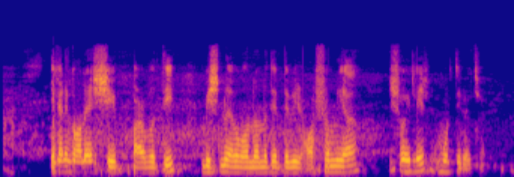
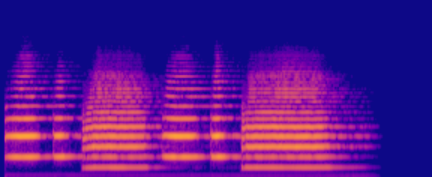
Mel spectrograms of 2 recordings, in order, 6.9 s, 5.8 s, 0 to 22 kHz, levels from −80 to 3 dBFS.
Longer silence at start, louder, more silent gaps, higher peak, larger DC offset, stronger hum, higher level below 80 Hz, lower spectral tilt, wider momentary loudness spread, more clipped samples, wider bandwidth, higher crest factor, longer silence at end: about the same, 0.05 s vs 0.05 s; first, -15 LUFS vs -20 LUFS; neither; first, 0 dBFS vs -8 dBFS; neither; neither; first, -56 dBFS vs -64 dBFS; first, -5 dB/octave vs -3 dB/octave; first, 12 LU vs 8 LU; neither; about the same, 8 kHz vs 7.6 kHz; about the same, 16 dB vs 14 dB; second, 0.4 s vs 0.95 s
